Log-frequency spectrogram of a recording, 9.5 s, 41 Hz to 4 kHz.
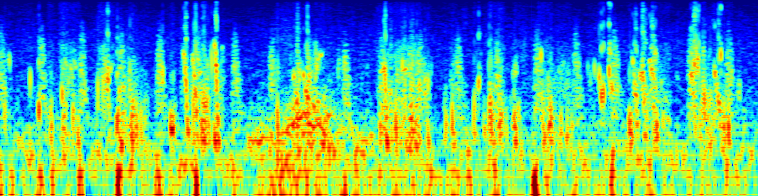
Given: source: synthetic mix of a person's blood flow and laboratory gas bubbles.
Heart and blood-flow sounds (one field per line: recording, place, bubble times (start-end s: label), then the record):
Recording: Doppler ultrasound of blood flow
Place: subclavian vein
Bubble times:
0.03-0.15 s: bubbles
0.34-0.42 s: bubbles
0.45-0.53 s: bubbles
0.59-0.68 s: bubbles
0.73-1.00 s: bubbles
1.20-1.85 s: bubbles
2.00-2.07 s: bubbles
2.09-2.20 s: bubbles
2.27-2.83 s: bubbles
3.44-3.52 s: bubbles
3.64-4.16 s: bubbles
4.22-4.27 s: bubbles
4.71-5.41 s: bubbles
5.54-5.72 s: bubbles
5.90-6.54 s: bubbles
6.72-7.25 s: bubbles
7.34-7.70 s: bubbles
7.83-8.38 s: bubbles
8.60-9.19 s: bubbles
9.22-9.27 s: bubbles
From the record:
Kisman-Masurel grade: 342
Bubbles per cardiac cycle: rolling drumbeat, 9 or more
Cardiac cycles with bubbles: 100%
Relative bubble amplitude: moderate (0.250 to 0.450)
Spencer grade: 3 (all of the cardiac periods contain showers or single bubble signals, but not dominating or overriding the cardiac motion signals)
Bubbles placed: anywhere in the cardiac cycle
